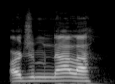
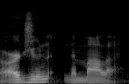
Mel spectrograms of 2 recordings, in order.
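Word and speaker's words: Arjun Nimmala: Arjunala silver for the Blue Jays. Butchered that name. Arjun Namala. There we go.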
